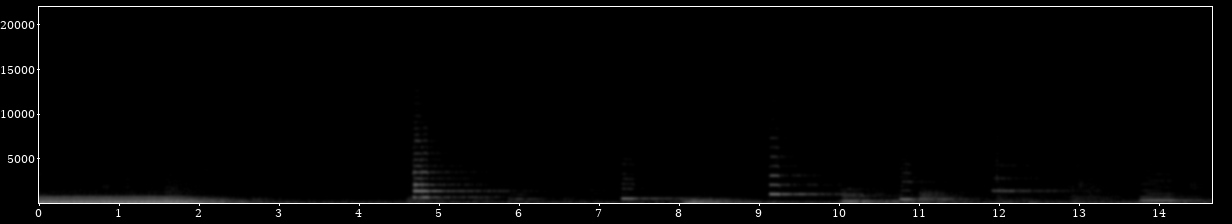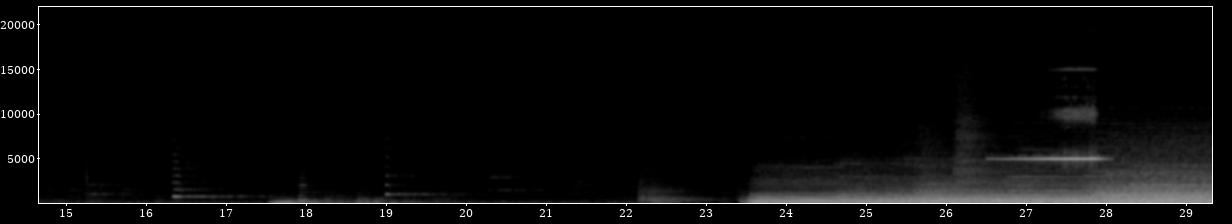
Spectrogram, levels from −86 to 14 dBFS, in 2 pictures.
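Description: Loudspeaker feedback squeal from 26.50 to 28.11 s: a microphone re-amplifies its own loudspeaker, and a 5 kHz tone swells over about a second to roughly 10 dB above the audio.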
